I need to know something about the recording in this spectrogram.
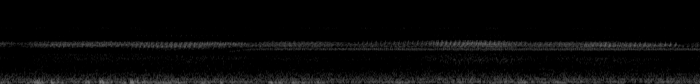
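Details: Frog chorus sung during a thunderstorm, a continuous high shimmering trill that rises slightly in strength midway, over constant low rumbling and crackling noise from the storm.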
